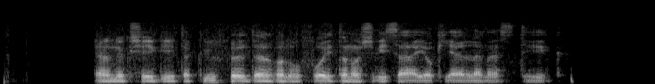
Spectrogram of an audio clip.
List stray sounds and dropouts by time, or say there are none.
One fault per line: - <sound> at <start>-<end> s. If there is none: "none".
none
